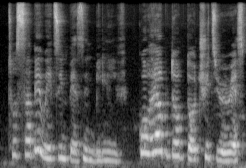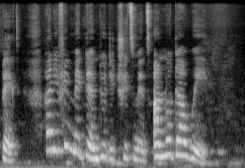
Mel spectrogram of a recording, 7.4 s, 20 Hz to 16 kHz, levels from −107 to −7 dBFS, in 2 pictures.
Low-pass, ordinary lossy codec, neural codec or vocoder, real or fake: 14.4 kHz; none; none; real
